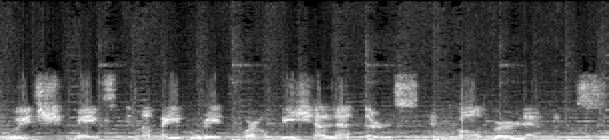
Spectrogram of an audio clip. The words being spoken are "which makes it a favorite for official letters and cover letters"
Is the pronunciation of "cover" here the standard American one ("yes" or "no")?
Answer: no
